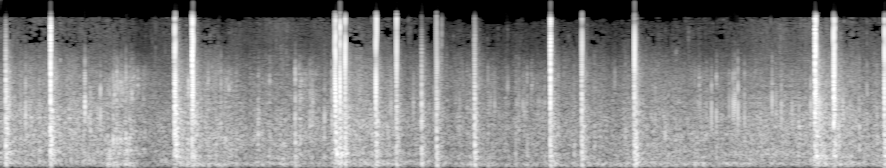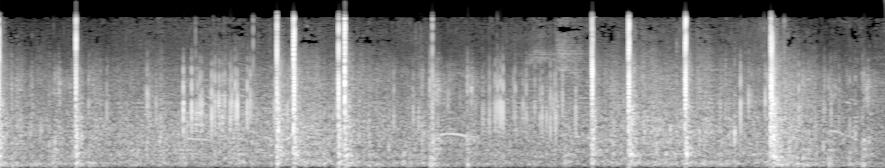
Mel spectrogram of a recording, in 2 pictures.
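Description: Fireworks display: aerial shells bursting in a rapid, irregular barrage of sharp bangs, several a second at times, over a steady background noise.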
